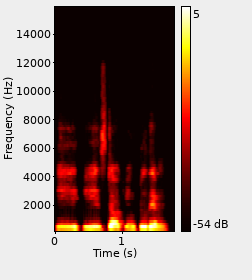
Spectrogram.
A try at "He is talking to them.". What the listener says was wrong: Very good. Very good.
